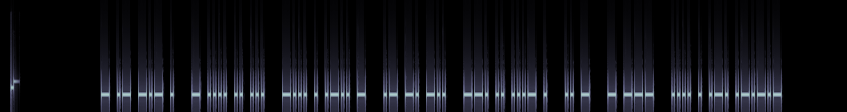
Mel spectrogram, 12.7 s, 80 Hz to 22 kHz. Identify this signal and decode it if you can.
Morse code, heard as a keyed tone, about 30 wpm, 700 Hz. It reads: TAKE THIS BELT AND GIVE IT TO HER.
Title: Sentences from Top 1400 Words 30wpm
